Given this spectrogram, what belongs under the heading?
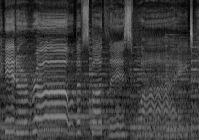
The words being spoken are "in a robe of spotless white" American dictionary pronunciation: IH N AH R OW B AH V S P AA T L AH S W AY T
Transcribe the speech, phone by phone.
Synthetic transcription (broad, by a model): IH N AH R OW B AH V S P AA T L AH S W AY T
